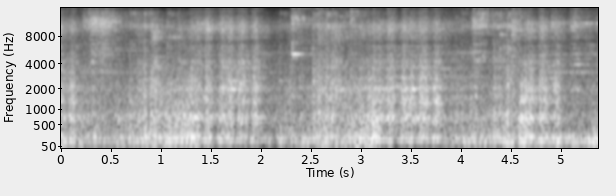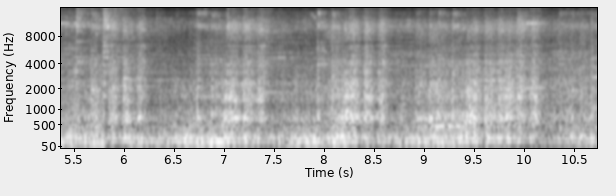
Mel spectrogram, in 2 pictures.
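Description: Double-stack container well cars rolling past close by: a steady rumble of steel wheels on rail, with repeated clacks as wheels go over the track and a faint wheel squeal now and then.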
